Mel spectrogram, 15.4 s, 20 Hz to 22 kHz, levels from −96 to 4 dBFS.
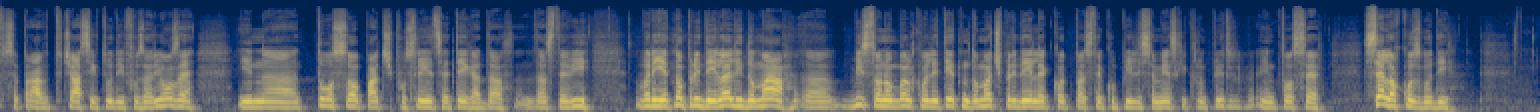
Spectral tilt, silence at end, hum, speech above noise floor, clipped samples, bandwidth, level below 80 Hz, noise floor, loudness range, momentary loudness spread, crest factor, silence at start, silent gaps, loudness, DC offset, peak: -5 dB/octave; 0.85 s; none; 35 dB; under 0.1%; 17 kHz; -62 dBFS; -54 dBFS; 5 LU; 12 LU; 18 dB; 0 s; none; -19 LUFS; under 0.1%; -2 dBFS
